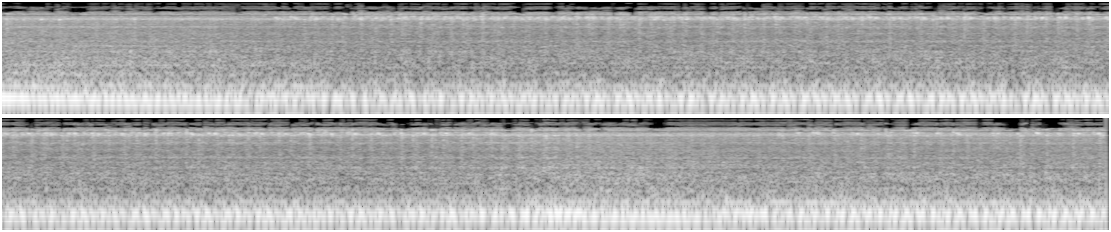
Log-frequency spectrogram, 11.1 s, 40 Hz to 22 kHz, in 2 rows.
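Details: Old truck V8 after cold start: low rumble holding fast steady idle on choke, no knocks or misfires, no blue smoke. Normal idle.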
